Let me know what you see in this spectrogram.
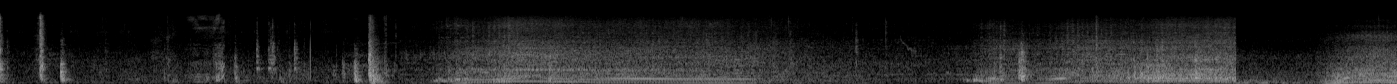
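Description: Car engine revving up, holding high revs for a couple of seconds, then dropping away, with a second spell of revving later that cuts off suddenly and starts again. A few sharp knocks come first.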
